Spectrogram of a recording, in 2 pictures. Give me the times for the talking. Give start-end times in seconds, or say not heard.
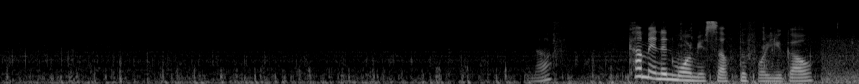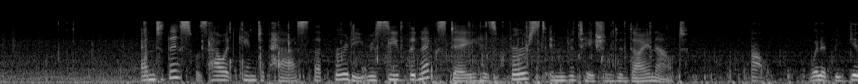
5.3-8.2, 10.0-17.1.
